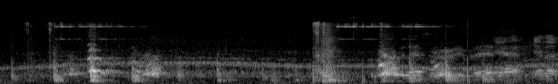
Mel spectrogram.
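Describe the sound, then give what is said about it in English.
A sled dog team arriving in town barks and yips in excited, overlapping bursts, several dogs calling at once, with faint voices mixed in among the noisy chorus. “For instance, when he arrived in town with a dog team...”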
